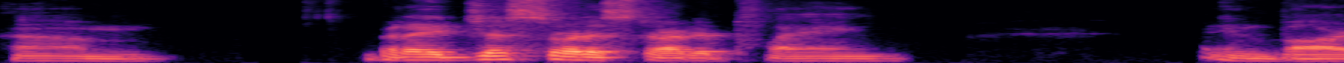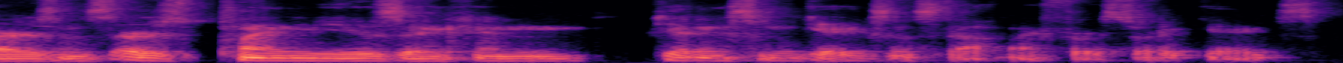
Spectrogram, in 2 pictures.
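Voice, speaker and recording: A man in his forties, a musician guest with a raspy, hoarse voice, talking in a loose, rambling way that is sprinkled with swearing. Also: rumbling low, measured pace, a little mellow. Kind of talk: casual chat.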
